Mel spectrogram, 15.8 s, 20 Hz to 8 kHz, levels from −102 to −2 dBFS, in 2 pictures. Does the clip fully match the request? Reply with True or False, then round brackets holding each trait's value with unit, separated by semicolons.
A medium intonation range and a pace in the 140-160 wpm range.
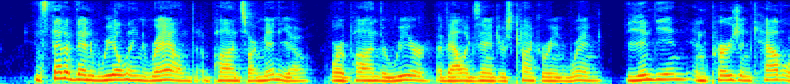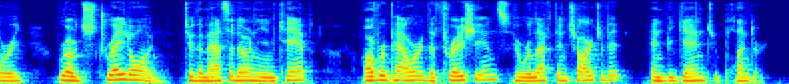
True (3.1 semitones; 155 wpm)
